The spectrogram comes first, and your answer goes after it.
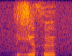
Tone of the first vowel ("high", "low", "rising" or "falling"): high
